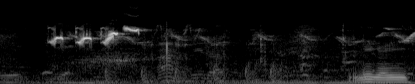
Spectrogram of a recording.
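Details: Double-collared seedeater of the fibra type, captive, giving four quick high whistled notes rising in pitch, followed by soft handling noises and a man's voice speaking Portuguese.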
